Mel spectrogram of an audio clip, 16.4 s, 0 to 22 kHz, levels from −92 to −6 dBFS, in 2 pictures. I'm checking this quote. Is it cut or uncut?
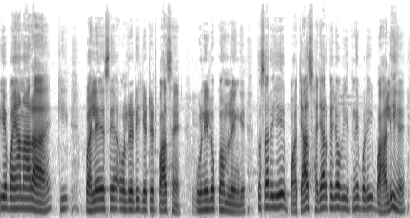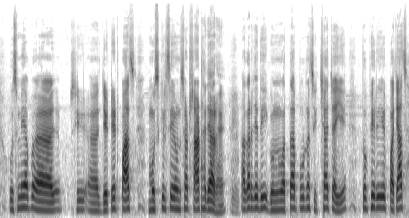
uncut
